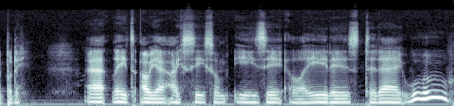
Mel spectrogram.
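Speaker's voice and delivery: usual speaking voice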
